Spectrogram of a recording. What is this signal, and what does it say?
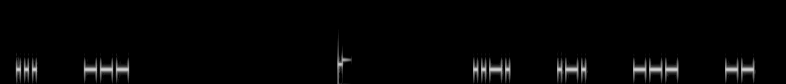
Morse code, heard as a keyed tone, about 30 wpm, spaced as for 14 wpm, 700 Hz. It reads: SO FROM
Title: 4x Character Spacing - Top 100 Words - 30wpm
